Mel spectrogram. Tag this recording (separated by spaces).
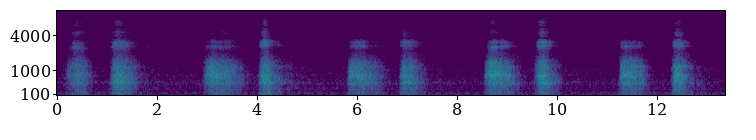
breath breathe breathing human male scared slow voice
